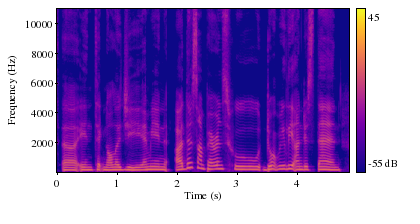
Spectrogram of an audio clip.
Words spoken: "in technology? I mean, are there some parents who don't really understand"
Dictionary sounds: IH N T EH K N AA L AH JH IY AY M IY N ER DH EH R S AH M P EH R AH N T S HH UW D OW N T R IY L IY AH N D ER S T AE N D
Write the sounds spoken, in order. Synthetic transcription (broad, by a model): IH N T EH K N AA L AH JH IY AY M IY N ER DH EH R S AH M P EH R AH N T S HH UW D OW N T R IY L IY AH N D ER S T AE N D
